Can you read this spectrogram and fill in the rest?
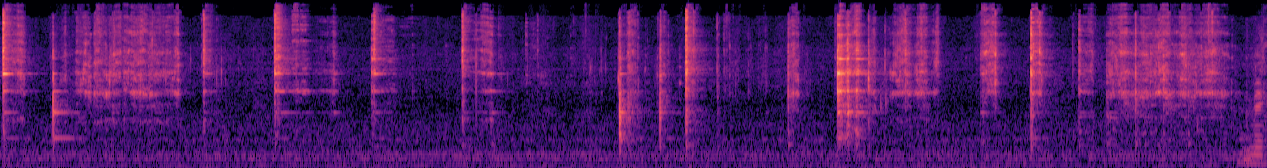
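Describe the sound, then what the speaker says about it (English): A spoon stirs a milk mixture in a bowl before microwaving, giving a series of light, irregular clinks and scrapes against the dish, close and fairly quiet, with no talk. "you wanna go ahead and give it a little bit of a stir"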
